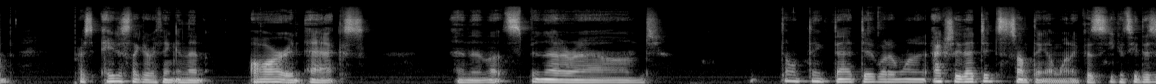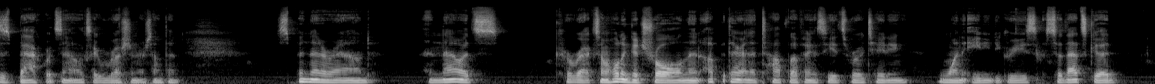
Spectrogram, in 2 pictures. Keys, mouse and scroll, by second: 1.0 a, 2.5 r, 11.0-12.6 scroll up 3, 12.6 r.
